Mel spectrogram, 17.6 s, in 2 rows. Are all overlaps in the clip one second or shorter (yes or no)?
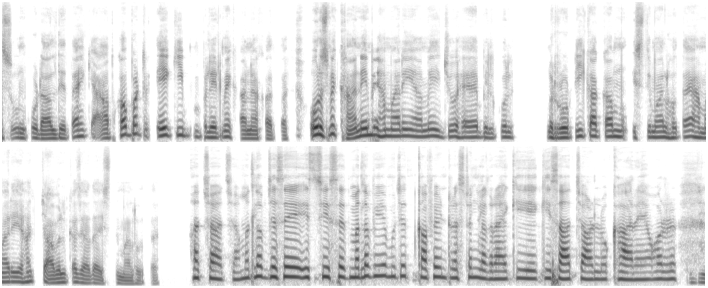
yes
